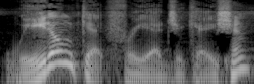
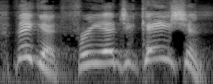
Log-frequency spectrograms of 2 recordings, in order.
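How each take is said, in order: First: "don't" dropped low and rising; low bitter stress on DON'T. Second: "They" hit high and loud, then falling; stress on THEY. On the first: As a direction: sink the voice low on "don't" in answer. Contrasting what Americans lack. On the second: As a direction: punch "They" up top to set up the contrast. Contrasting what Israel gets. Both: Real, not acted.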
